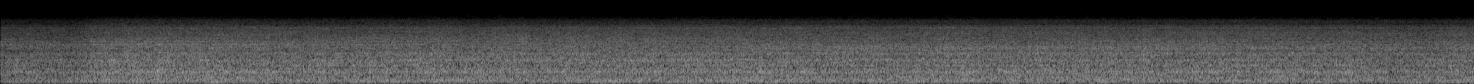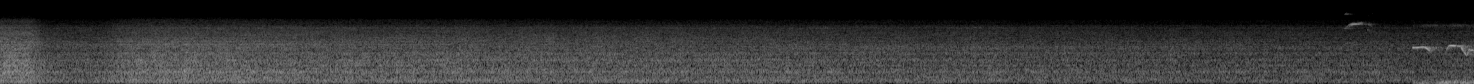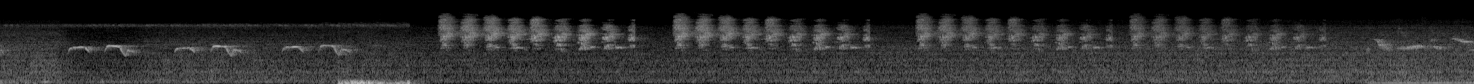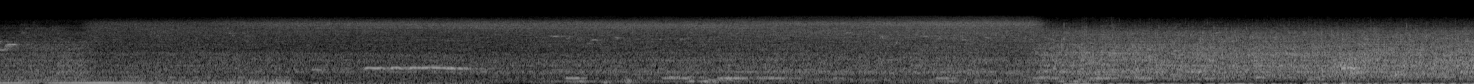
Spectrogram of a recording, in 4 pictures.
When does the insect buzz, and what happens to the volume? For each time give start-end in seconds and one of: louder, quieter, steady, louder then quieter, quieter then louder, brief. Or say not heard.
not heard.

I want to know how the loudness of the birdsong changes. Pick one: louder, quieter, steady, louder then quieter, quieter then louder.
quieter.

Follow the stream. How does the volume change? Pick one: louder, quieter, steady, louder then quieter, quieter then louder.
quieter then louder.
